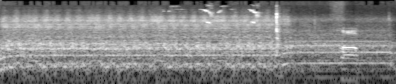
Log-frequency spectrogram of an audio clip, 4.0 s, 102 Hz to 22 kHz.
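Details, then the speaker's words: Nissan S15 Silvia drift car engine with no spark plug in cylinder 5; rough, lumpy idle with uneven exhaust beat: misfire from the missing spark plug, running on five cylinders. "Is that what it normally sounds like? It's got no spark plug in number 5."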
